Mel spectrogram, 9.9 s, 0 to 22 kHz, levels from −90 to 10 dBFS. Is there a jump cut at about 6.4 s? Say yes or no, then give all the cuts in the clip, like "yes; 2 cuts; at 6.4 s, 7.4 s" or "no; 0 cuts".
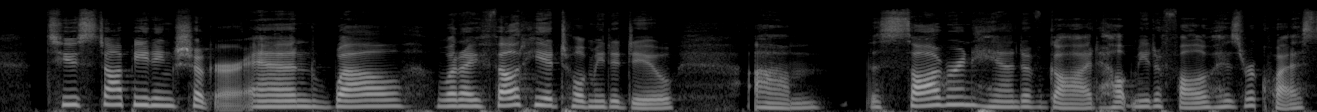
yes; 1 cut; at 6.4 s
